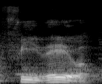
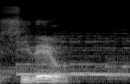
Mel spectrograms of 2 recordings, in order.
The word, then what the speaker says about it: fideo: Palabras como fideo, a la gente que habla guaraní normalmente les resulta difícil pronunciar, y en lugar de la F sustituye por la S. Entonces dice sideo, no dice fiambre, dice siambre.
